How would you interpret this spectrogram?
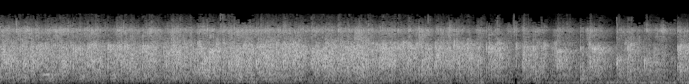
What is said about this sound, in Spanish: Vamos a aplaudir a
